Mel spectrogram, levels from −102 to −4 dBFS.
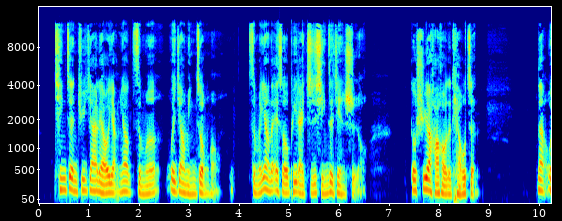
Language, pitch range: Chinese, 130-170 Hz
